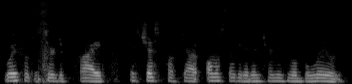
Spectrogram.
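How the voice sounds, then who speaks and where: A woman reading a story aloud as an audiobook narrator, in an expressive, dramatic style. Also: deep voice, quick pace.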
